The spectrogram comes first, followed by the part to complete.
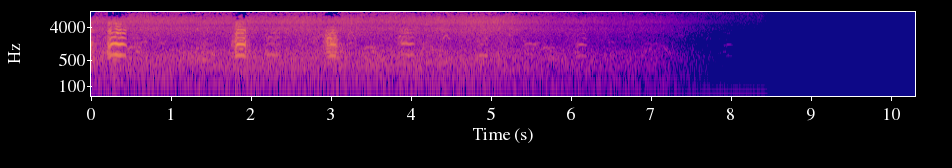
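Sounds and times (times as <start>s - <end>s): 
tundra swan honking calls: 0.0s - 0.6s, 1.3s - 6.4s
constant background hiss: 0.0s - 8.5s.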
